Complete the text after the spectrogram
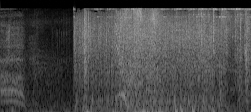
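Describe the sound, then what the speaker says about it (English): Enemy machine gun bursts in the video game Bioshock, rapid repeated cracks after a short quiet moment, fairly close and loud, mixed with other game noise. "you can see how the fact that enemies are using machine guns now is becoming a problem"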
